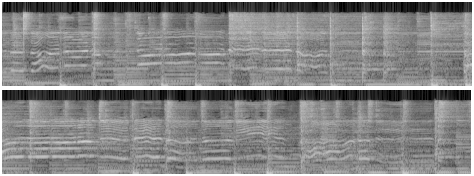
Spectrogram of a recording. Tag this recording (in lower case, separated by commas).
music, singing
